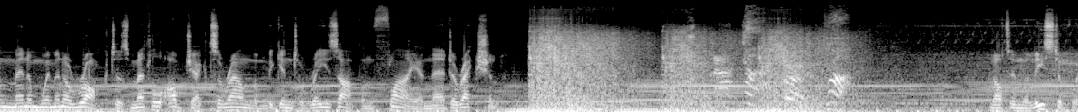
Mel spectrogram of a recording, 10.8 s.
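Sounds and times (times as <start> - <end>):
speech: 0.2 - 8.6, 9.9 - 10.7
magnetic force field deflecting a blast: 5.2 - 9.9.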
